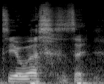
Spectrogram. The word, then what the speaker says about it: TOS: So I already got, it's called TOS? Rhymes with POS.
